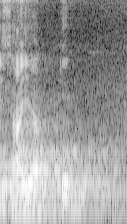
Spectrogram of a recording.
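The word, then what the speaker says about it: سَيَكْتُبُ: Wa fi qiraatin bil ya, ada yang membacanya pakai huruf ya, berarti sayaktub.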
